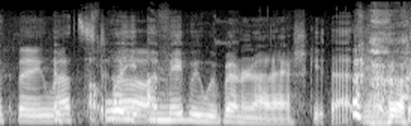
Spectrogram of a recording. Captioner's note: guests laugh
